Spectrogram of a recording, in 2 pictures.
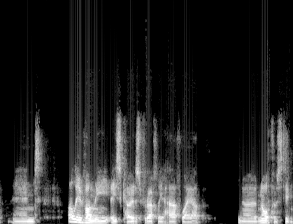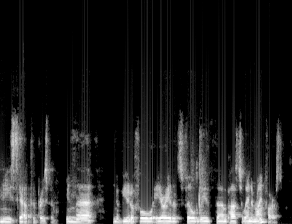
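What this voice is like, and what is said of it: Australian accent. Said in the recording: “I hear you have an accent ... I'm down under and in Australia”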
